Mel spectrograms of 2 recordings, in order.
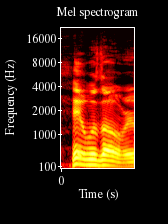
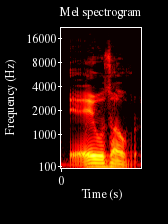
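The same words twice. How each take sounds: First: Louder, punched repeat; emphatic. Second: Said in the usual way. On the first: Real, not acted. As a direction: say it again with force. Repeats it louder after laughing.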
